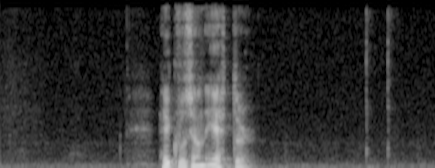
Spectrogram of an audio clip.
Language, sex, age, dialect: Faroese, male, 36-60, Norðurstreymoy/Eysturoy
